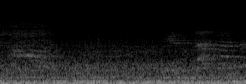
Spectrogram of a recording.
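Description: Faint bird calls, twice, over a steady low background hum.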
